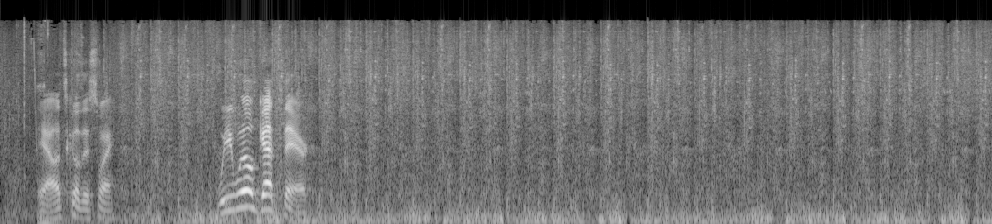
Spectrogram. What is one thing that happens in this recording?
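Footsteps run quickly over dry, gravelly ground.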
